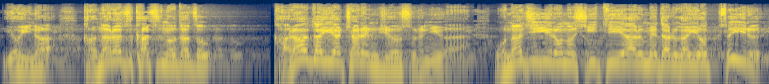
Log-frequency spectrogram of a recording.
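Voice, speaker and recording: In a large hall, a man performs a full character voice as an evil wooden witch-doctor mask spirit, pompously commanding racers with archaic wording. The voice is high, very animated, sharp and a little fast, and it sounds bossy and threatening.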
